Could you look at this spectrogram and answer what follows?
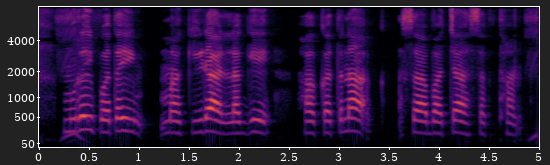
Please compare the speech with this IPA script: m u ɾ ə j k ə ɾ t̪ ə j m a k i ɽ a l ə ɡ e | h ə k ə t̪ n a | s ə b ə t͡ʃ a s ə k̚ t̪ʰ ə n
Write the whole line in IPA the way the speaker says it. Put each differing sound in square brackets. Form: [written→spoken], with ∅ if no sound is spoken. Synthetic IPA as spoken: m u ɾ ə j [k→p] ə [ɾ→∅] t̪ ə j m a k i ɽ a l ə ɡ e | h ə k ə t̪ n a | s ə b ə t͡ʃ a s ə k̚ t̪ʰ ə n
